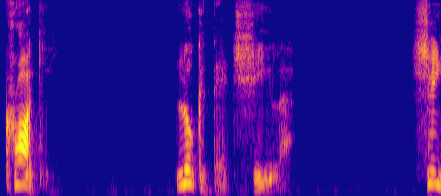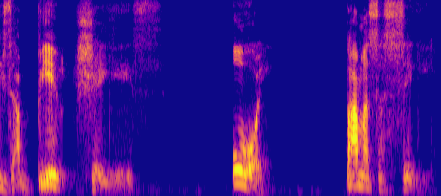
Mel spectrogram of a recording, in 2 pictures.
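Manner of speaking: high, punchy broad Aussie exclamations; Australian accent. Shown as a demonstration. Aussie admiring a Sheila and cadging a ciggy, Australian accent. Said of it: "a certain kind of Australian".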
